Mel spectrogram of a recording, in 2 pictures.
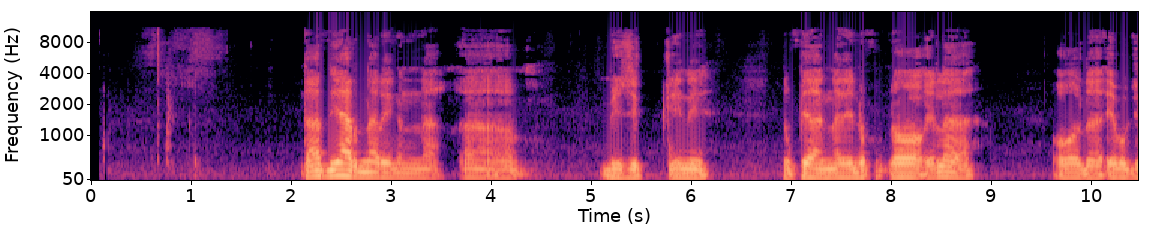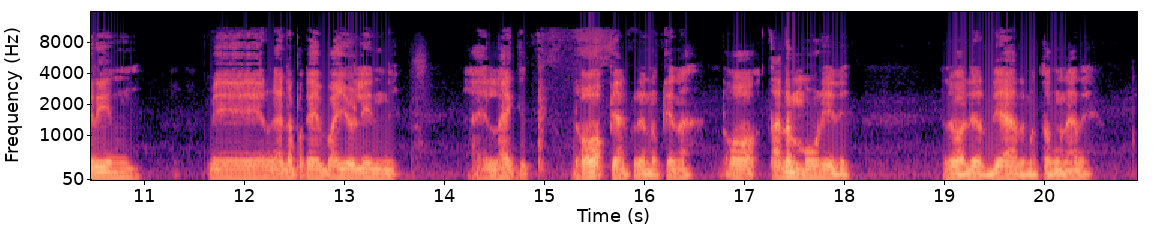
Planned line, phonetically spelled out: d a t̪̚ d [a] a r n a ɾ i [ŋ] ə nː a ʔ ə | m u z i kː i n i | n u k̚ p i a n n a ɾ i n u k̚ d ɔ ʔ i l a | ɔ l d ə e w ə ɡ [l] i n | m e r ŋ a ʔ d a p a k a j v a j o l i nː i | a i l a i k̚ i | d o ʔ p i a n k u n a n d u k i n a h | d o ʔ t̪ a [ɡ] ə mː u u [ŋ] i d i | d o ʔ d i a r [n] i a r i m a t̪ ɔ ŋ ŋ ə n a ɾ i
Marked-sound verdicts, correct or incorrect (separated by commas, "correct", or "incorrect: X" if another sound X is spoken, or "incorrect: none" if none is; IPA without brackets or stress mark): incorrect: i, correct, incorrect: ɾ, incorrect: d, incorrect: n, incorrect: d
